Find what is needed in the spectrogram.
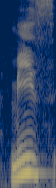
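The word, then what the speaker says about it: Ms: বাদে সকল ওম্যানের ক্ষেত্রে এম এস অর্থাৎ মিস pronounced মিস এম আই জেড এম আই এম এস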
